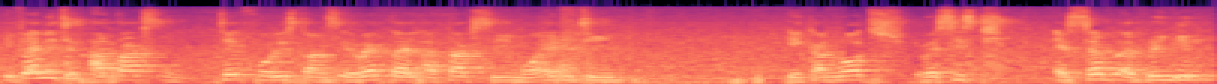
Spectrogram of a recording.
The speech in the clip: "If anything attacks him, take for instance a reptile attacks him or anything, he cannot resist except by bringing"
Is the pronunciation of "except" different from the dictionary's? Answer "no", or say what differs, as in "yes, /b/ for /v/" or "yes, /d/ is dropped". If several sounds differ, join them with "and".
yes, /k/ is dropped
